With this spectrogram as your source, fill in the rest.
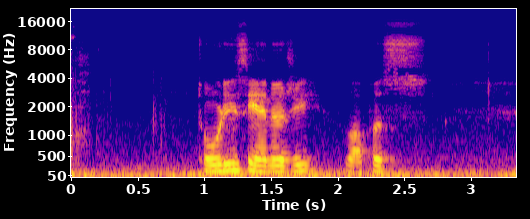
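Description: A young man speaks briefly, close to a microphone.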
